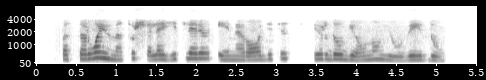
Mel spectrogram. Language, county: Lithuanian, Vilnius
